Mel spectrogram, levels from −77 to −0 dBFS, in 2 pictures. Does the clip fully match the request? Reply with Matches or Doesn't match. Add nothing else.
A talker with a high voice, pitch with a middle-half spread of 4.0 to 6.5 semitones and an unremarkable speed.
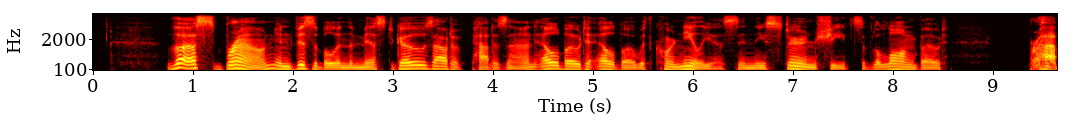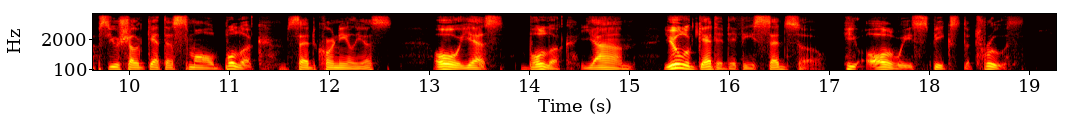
Doesn't match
